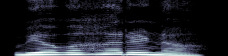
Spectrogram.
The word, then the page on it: ವ್ಯವಹರಣ: vyavaharaṇa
